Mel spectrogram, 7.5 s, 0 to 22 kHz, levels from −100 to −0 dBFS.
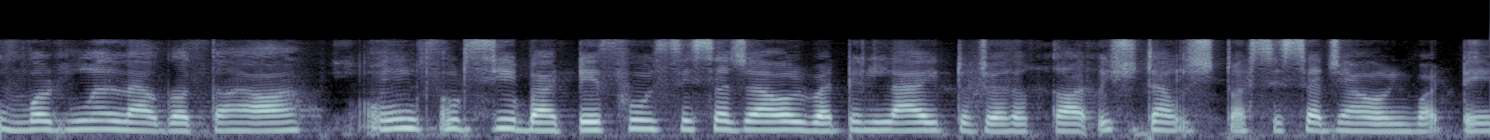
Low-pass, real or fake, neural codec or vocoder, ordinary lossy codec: none; fake; codec, 16 kHz, 1 kbps, FunCodec, trained on LibriTTS, 50 frames a second; none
